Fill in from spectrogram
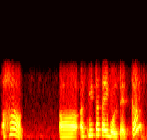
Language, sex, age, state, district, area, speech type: Marathi, female, 18-30, Maharashtra, Akola, urban, conversation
